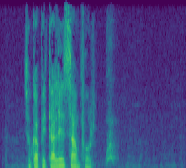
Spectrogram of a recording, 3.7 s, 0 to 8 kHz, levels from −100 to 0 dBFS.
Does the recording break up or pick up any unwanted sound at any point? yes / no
yes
